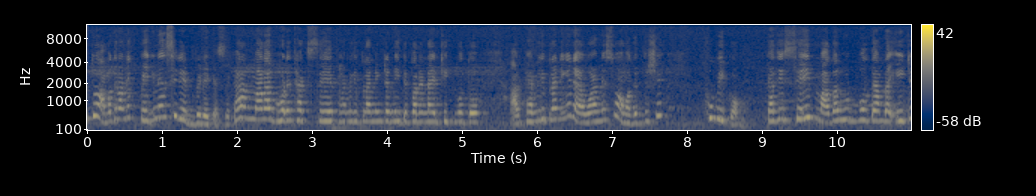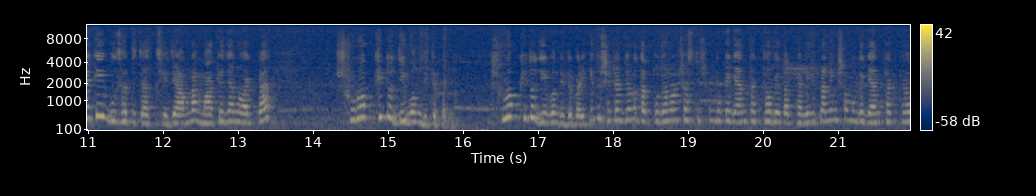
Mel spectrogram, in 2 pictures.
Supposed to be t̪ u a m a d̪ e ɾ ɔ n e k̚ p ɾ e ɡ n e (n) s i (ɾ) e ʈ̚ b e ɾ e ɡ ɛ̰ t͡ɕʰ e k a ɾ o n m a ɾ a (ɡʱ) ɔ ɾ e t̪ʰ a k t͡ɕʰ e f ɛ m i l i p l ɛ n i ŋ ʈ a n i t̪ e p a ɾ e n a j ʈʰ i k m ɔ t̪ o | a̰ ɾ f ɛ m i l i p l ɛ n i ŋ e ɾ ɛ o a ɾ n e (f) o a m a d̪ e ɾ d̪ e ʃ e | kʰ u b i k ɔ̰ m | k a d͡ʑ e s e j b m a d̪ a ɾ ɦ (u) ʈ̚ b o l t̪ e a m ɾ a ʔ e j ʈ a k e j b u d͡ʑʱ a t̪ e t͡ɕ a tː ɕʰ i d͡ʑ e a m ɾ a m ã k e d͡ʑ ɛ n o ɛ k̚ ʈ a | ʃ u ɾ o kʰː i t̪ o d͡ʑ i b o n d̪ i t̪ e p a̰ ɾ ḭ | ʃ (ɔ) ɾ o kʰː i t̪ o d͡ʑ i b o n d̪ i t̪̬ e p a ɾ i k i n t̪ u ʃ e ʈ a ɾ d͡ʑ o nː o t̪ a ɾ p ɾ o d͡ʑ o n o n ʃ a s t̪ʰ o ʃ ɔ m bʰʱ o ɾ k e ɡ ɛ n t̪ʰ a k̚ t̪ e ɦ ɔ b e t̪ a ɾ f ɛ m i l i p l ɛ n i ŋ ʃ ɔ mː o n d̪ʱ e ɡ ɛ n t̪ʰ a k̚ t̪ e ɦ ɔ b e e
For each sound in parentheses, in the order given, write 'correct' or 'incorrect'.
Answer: correct, correct, correct, incorrect, correct, incorrect

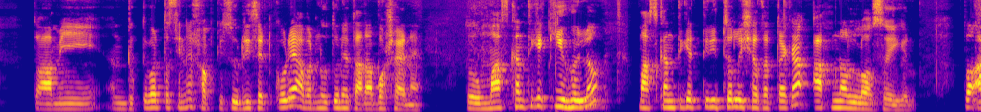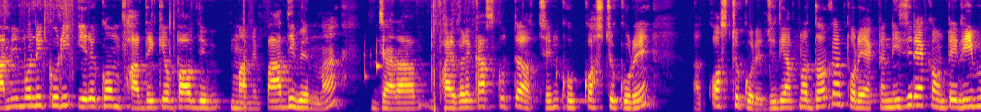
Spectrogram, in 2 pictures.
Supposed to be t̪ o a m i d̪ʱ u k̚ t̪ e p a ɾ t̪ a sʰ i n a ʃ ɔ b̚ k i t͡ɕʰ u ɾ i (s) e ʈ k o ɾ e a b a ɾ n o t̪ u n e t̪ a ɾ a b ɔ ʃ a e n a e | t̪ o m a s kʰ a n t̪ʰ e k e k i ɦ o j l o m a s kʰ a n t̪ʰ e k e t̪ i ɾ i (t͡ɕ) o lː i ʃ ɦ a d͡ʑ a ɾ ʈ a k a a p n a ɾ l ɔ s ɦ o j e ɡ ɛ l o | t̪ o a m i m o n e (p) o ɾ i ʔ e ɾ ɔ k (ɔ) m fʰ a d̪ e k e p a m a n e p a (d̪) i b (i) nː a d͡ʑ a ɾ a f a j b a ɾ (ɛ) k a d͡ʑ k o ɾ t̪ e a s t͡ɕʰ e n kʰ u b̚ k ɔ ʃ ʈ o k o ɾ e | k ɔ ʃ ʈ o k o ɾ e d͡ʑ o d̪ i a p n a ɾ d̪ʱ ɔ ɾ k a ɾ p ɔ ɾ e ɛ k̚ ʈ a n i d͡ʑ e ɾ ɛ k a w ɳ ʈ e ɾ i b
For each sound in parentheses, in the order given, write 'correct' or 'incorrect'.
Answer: correct, correct, incorrect, incorrect, correct, incorrect, incorrect

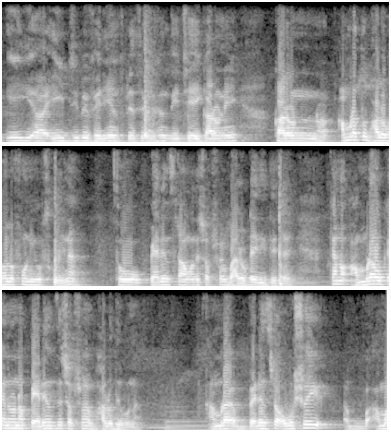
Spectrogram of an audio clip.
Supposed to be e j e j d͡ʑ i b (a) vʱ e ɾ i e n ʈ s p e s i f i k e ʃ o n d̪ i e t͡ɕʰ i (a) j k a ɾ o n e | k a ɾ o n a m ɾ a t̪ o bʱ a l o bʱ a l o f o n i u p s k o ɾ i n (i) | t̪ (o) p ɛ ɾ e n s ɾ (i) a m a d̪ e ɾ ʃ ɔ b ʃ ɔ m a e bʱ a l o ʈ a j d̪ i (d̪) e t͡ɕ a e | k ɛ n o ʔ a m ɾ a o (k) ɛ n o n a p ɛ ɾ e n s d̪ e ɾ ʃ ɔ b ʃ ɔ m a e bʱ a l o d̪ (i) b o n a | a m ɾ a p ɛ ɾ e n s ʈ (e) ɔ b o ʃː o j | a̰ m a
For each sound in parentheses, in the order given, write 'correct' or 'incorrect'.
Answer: incorrect, incorrect, incorrect, correct, incorrect, incorrect, correct, incorrect, incorrect

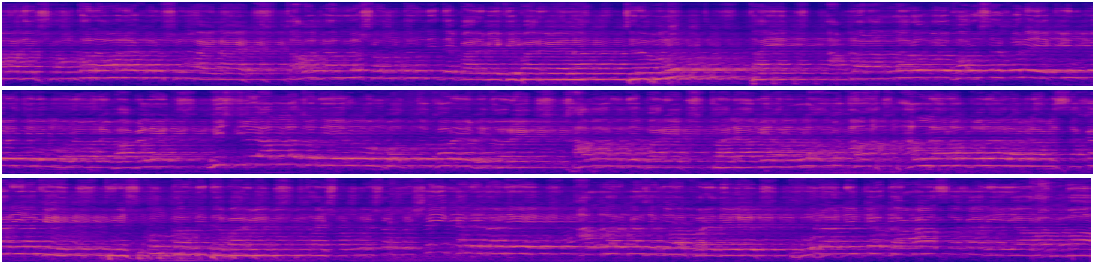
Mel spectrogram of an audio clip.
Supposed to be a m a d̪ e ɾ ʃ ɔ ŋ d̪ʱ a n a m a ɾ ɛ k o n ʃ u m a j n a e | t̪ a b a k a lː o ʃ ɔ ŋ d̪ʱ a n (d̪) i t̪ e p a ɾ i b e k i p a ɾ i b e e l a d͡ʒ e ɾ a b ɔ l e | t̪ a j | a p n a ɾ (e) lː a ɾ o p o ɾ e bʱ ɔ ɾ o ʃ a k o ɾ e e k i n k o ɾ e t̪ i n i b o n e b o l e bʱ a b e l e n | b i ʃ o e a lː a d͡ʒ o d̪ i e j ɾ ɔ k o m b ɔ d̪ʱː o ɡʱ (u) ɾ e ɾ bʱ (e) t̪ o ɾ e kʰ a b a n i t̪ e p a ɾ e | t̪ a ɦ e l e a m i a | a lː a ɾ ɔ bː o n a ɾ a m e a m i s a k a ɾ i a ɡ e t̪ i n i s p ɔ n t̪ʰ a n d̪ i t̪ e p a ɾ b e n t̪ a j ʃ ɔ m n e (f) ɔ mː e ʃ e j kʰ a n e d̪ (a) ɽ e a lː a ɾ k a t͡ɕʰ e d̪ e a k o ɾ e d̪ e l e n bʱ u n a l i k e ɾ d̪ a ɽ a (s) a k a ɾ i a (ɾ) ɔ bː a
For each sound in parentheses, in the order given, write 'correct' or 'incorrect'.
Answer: correct, incorrect, incorrect, incorrect, incorrect, correct, correct, correct

